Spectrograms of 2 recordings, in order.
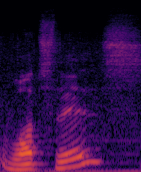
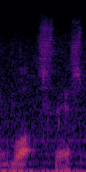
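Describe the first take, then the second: First: It is said as a surprised exclamation. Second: It is said as a genuine question.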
